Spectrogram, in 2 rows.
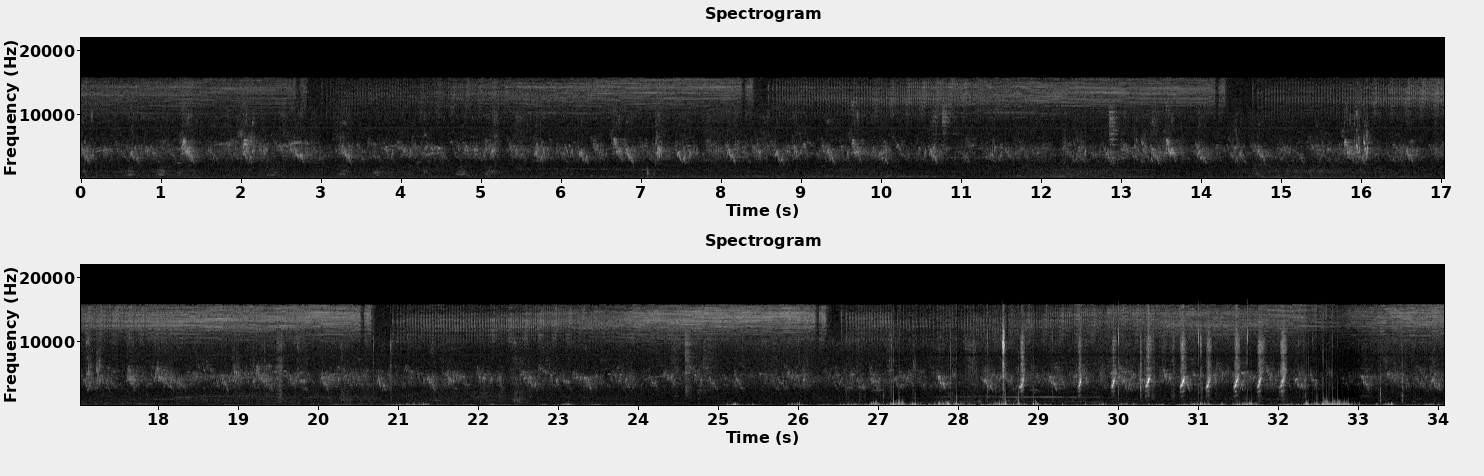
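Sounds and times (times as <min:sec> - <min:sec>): small birds chirping: 0:00.0 - 0:34.0
wind rumble on microphone: 0:14.5 - 0:16.6, 0:18.5 - 0:24.2, 0:24.9 - 0:34.0.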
